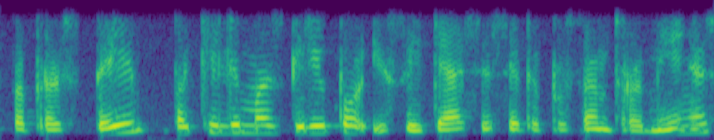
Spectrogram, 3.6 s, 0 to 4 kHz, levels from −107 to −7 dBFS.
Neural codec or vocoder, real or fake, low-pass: none; real; 3.6 kHz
